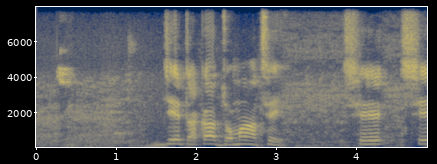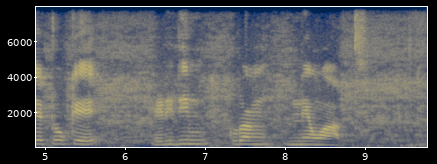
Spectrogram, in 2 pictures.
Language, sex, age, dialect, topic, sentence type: Bengali, male, 25-30, Rajbangshi, banking, statement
